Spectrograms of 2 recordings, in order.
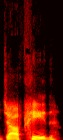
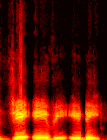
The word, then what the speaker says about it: Javed: Like when I was in Saudi Arabia, all the Saudi people used to call me Jafid. My spelling is Javed. So Arabic people have an unwritten law that if in English it is spelled with V, they will change it to fur because they don't have V sound, ver sound in their language.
